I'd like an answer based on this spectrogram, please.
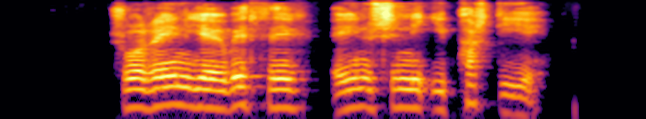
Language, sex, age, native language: Icelandic, male, 60-69, Icelandic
